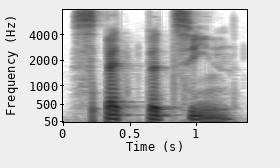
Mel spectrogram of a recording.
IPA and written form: sb̥ɛt̚b̥əˈt͡siːn (Bett beziehen)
